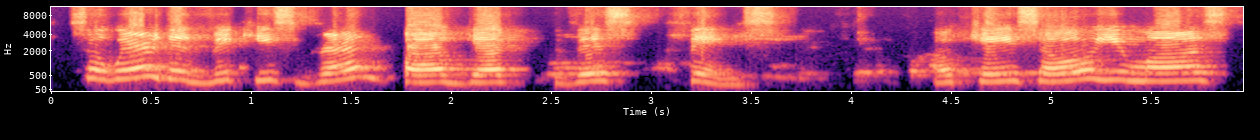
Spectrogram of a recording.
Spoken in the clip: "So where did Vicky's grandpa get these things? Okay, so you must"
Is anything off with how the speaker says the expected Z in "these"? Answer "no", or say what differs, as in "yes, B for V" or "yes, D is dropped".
yes, S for Z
